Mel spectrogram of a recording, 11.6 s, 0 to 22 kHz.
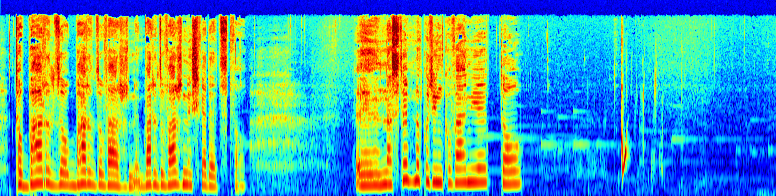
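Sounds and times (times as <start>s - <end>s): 
speech: 0.3s - 4.0s, 5.3s - 7.9s
person sipping and gulping water: 9.2s - 10.0s
small liquid sounds: 9.2s - 10.1s.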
